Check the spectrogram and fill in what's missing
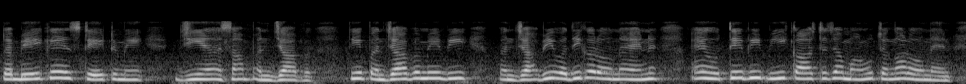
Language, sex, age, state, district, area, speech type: Sindhi, female, 30-45, Maharashtra, Thane, urban, spontaneous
